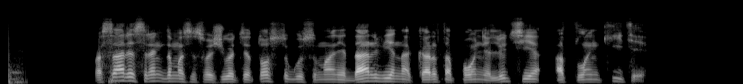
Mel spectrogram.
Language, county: Lithuanian, Marijampolė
